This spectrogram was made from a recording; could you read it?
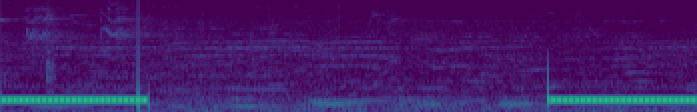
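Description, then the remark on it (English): A loud, steady electronic phone tone hums as a phone's speed dial is hit with a nose to call Chloe Lovejoy; it cuts off with a sharp click, leaves a quiet gap of about two seconds with faint background murmur, then clicks back on and continues. “Let me just wiggle this phone out of my pocket, hit the speed dial with my nose, and go.”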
